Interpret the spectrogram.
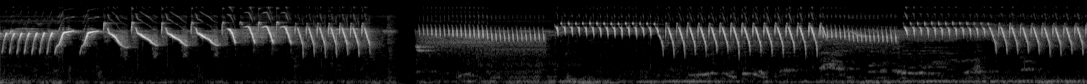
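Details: Rapid-fire 'tembakan rapat' canary song meant for tutoring birds at home: fast looping downward notes, a sharp break, then alternating high buzzy trills and rattling trill phrases with brief gaps.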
